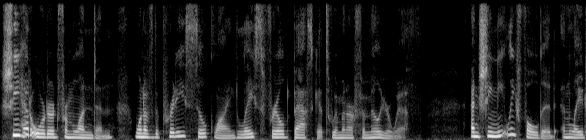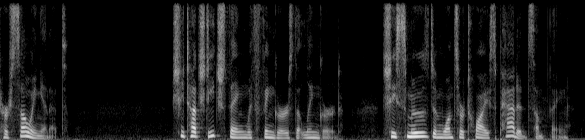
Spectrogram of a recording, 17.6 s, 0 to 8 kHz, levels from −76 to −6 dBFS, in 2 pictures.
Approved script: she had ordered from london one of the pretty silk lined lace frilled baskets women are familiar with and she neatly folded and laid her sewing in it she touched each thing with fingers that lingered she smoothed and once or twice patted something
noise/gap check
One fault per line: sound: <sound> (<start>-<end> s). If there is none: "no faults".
no faults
